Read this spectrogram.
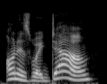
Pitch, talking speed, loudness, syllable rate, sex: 220 Hz, 225 wpm, -18 LUFS, 4.6 syllables/s, female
